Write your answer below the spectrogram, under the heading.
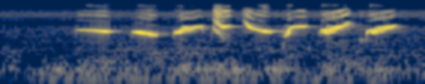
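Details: Greater green leafbird, a caged bird, singing an energetic full song used to provoke others into singing: a rapid run of clear whistled notes, some rising and some slurred downward, about eight phrases in under three seconds, with faint low background hum.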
